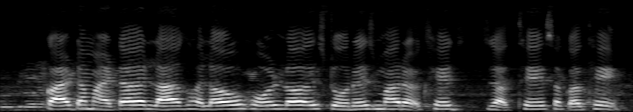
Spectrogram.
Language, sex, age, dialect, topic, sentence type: Chhattisgarhi, female, 18-24, Central, agriculture, question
